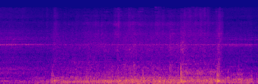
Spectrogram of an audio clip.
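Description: Train wheels rumbling on the rails at an open coach door, swelling about a second in, with several sharp clacks over rail joints. A steady high whine runs underneath.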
